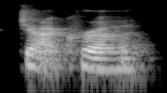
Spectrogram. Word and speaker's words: chakra: why like of course of course chakra you don't pronounce the h but then you know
